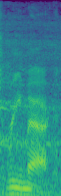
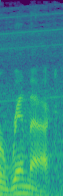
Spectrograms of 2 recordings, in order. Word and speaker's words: Rimac: decided it's okay to call this remac they don't mind or remac they're actually fine with both so let's just leave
